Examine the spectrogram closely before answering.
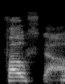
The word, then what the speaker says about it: Falstaff: I never know how to pronounce it. It's either the Flagstaff or the Falstaff. Falstaff.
